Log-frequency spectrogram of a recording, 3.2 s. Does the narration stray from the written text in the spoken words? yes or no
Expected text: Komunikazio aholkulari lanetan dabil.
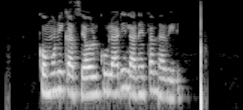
no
